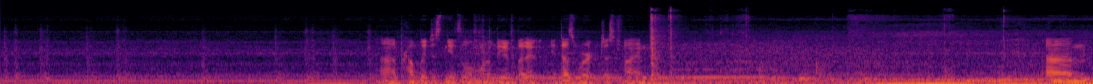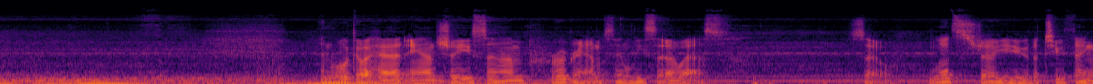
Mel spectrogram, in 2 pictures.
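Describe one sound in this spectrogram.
A computer hums steadily.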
